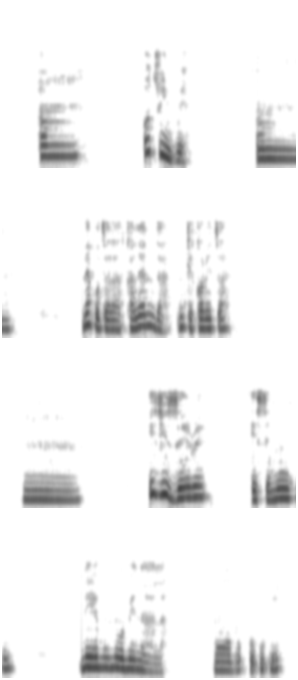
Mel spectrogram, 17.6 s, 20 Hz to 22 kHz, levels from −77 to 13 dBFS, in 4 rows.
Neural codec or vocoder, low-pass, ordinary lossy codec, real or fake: none; 7.2 kHz; none; real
